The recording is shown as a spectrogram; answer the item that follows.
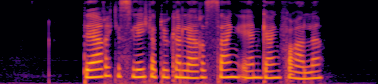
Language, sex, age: Norwegian, female, 31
